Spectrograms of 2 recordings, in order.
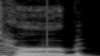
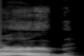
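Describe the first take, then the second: First: The word begins with an h sound. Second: The word begins with a vowel sound. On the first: "if it's a and not an, then it is herb" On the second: "and not herb"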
